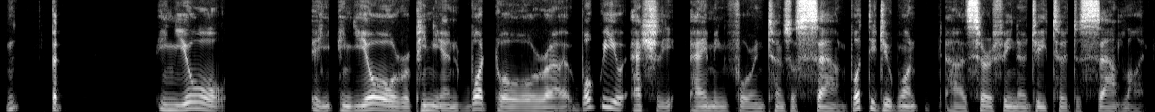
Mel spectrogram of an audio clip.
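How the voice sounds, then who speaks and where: Dry-sounding male interviewer, medium pitch. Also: unhurried, dark tone, no room sound. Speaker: interviewer, audio magazine editor. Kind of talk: conversational interviewing.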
